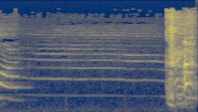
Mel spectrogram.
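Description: A cat lets out one long, drawn-out meow, clear, its tone holding steady for over a second before a sudden loud burst of noise cuts in, as the cat comes onto a couch where a dog is lying.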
